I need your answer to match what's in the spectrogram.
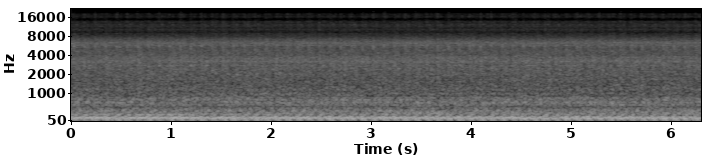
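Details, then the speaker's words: Poly 318 V8 in a 1964 Dodge D300 at idle, smoke from failed valve cover gaskets on the manifold: light fast lifter clicking over a slightly uneven beat with a small stutter. "so it's got a little bit of a stutter to it you can hear you know you can hear some clickity clacking from the lifter"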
